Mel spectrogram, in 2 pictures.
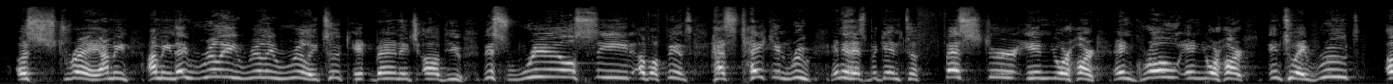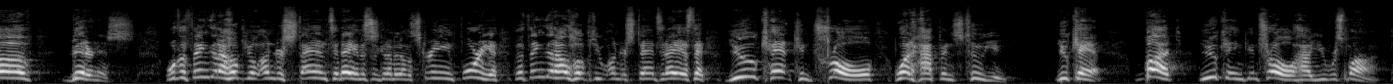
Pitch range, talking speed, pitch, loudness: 255-305 Hz, 185 wpm, 275 Hz, -19 LUFS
